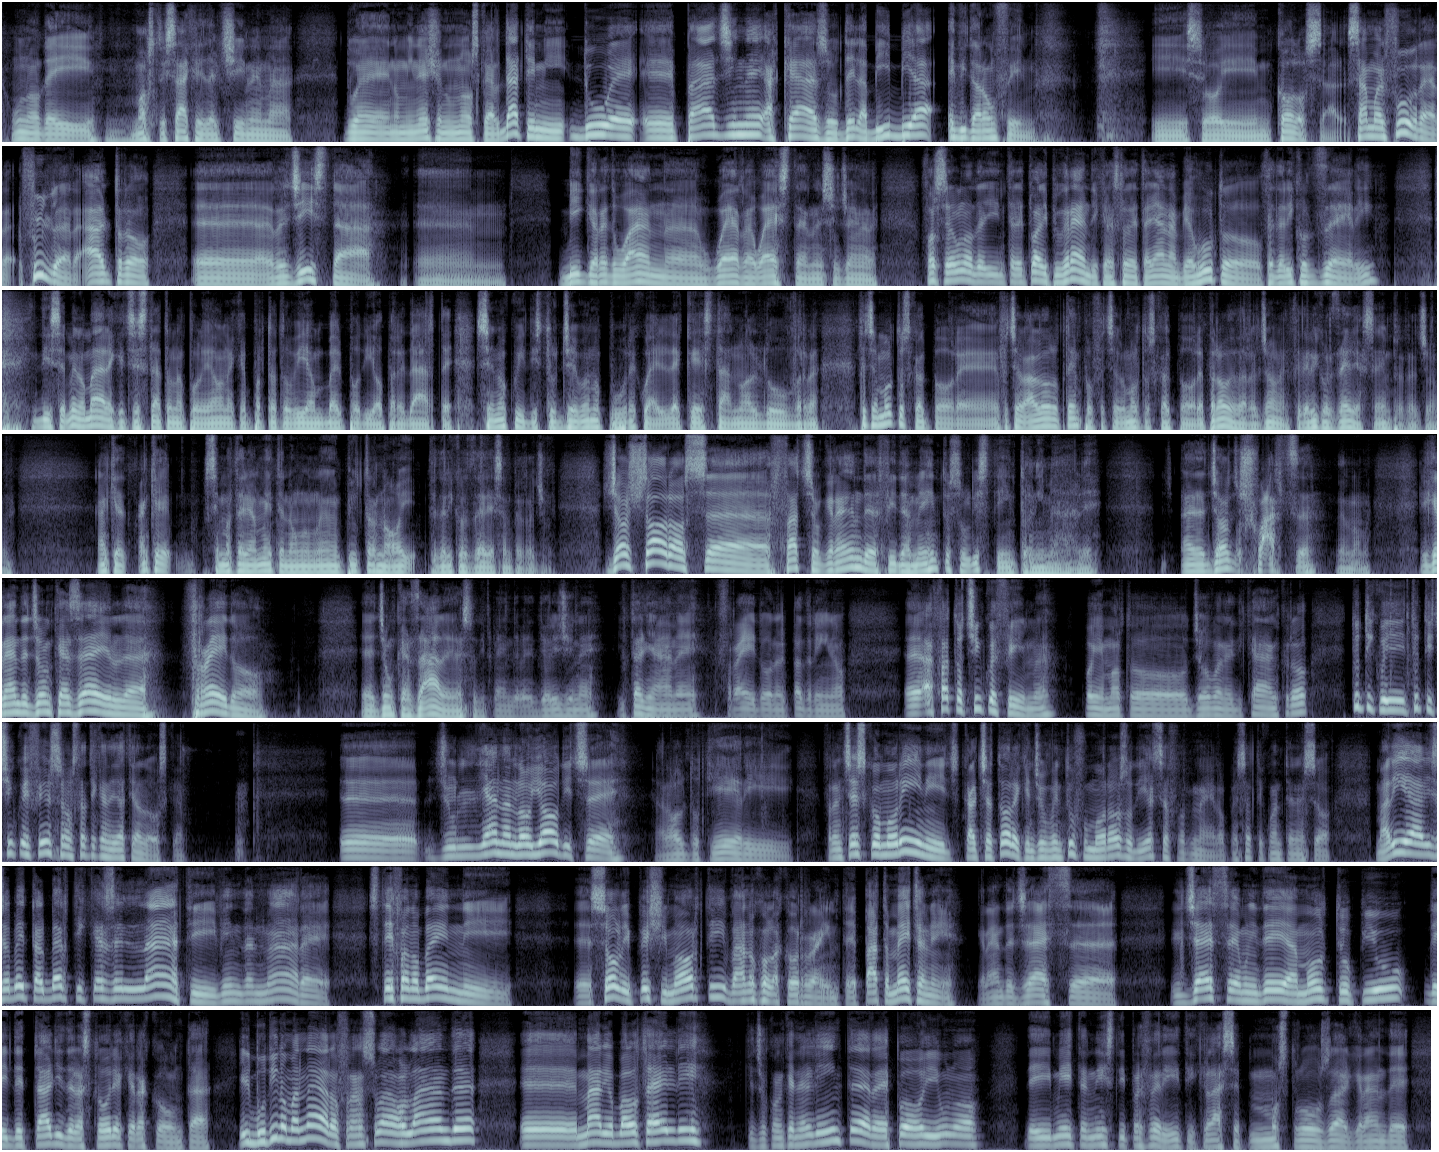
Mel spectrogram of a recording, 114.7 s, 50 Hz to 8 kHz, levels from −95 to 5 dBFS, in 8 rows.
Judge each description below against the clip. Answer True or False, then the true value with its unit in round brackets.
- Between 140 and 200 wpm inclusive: False (125 wpm)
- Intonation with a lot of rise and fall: True (7.5 semitones)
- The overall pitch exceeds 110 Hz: False (100 Hz)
